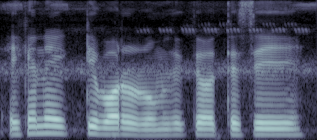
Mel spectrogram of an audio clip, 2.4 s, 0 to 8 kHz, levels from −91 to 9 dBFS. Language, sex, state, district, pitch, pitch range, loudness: Bengali, male, West Bengal, Alipurduar, 125 Hz, 125-130 Hz, -19 LUFS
